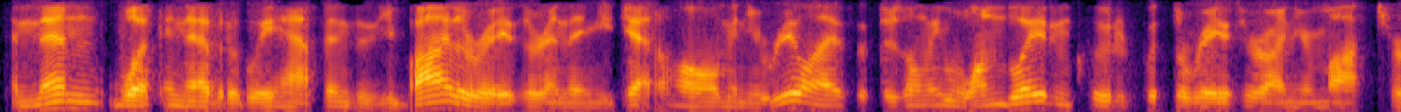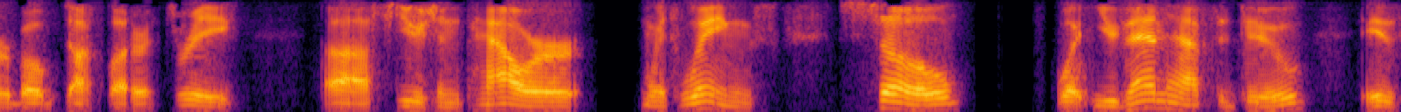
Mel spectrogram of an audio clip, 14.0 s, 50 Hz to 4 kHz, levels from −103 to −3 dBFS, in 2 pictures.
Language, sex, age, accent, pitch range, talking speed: English, male, 30-49, American, 90-115 Hz, 200 wpm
